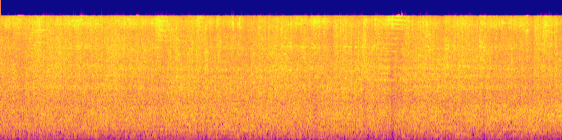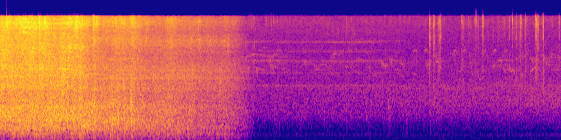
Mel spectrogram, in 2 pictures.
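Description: Long train of open freight wagons rolling past loudly on the track, then fading away and cutting off about sixteen seconds in, leaving a faint outdoor background with a few small ticks.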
